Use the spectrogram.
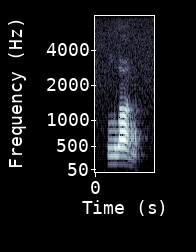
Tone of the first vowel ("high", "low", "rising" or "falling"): falling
